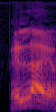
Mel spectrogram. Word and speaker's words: bella: 베이아 뭐예요? 베이아. 베이아래 자꾸. 이거 봐. 왜 자꾸 실수하잖아요. 벨라예요, 벨라.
